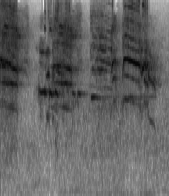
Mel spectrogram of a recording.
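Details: Loud harsh squawking from blue jays eating at a feeder, four rasping bursts, some overlapping or running together, with a faint thin whistled tone between them.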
